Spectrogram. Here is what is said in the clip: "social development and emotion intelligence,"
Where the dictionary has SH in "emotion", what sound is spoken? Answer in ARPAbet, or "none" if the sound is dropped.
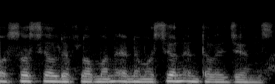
S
